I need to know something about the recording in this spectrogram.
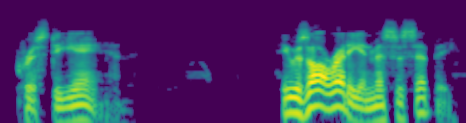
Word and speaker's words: Christian: town marker flashed by Pass Christian pronounced not like Christian Zach new but like a girl's name christianne he was already in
